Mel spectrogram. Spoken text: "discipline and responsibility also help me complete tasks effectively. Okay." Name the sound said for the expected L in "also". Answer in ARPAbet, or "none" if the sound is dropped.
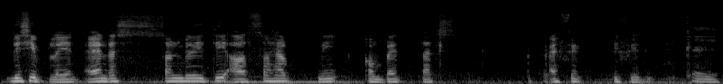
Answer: L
